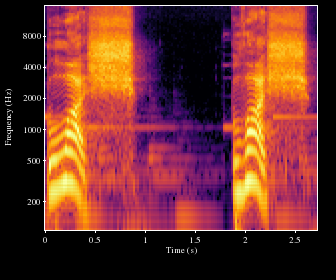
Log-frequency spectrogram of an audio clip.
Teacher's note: Одягнені вони у сині костюми, тому що і звук ш, і звук ч - це тверді приголосні. Але вимовляємо ми ш ч, а пишемо буква щ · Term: звукосполучення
